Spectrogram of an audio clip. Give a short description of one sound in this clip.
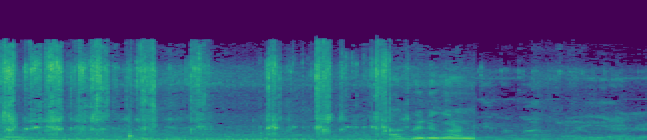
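A wooden scraper rasps scales off a large fish.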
